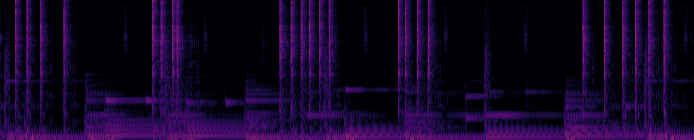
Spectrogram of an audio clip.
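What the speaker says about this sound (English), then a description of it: "It's a lot of ratchet joints, and if you know me, you know I love ratchet joints." Ratchet joints on an Age of the Primes Star Optimus Prime toy figure click in quick, crisp bursts as the limbs are moved, with short pauses between each run of clicks.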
